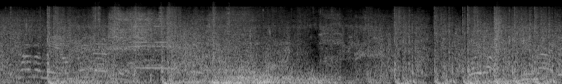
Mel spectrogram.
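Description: Rapid gunfire from the video game Killing Floor fills the whole stretch, dense overlapping shots and bursts at close range, with a player's voice talking over the shooting.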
